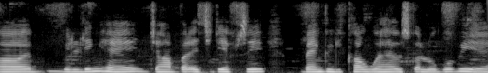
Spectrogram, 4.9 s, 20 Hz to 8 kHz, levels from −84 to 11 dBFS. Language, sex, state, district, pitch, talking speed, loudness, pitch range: Hindi, female, Haryana, Charkhi Dadri, 205 Hz, 170 wpm, -15 LUFS, 195-215 Hz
